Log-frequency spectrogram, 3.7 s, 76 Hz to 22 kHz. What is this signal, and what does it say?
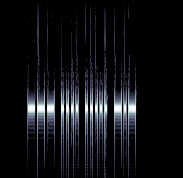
Morse code, heard as a keyed tone, about 25 wpm, 700 Hz. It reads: OH5K
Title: DXCC-100 Call Signs - 4 Characters - 25wpm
